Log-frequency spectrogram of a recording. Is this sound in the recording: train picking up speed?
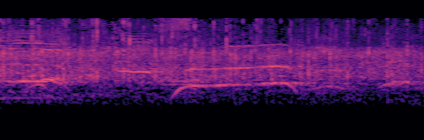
no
